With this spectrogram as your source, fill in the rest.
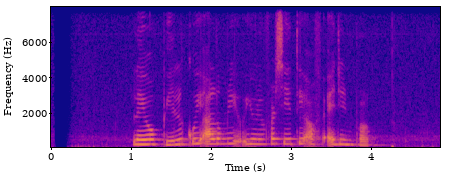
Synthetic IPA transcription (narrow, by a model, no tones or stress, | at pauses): leob̥ilkuiʔalumnijunifərsit̪iʔɔfḛdinburk̚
